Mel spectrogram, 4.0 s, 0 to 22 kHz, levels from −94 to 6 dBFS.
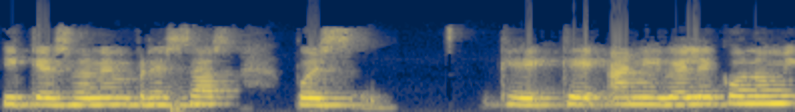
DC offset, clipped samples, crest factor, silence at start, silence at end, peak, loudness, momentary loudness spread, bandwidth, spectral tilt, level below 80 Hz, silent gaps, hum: under 0.1%; 0.2%; 12 dB; 0 s; 0 s; 0 dBFS; -12 LUFS; 9 LU; 9.8 kHz; -4.5 dB/octave; -50 dBFS; none; none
